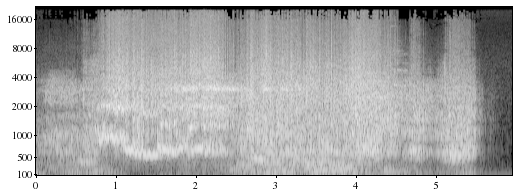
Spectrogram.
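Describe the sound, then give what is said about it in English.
Tires screech as a car brakes hard at red traffic lights. A loud, wavering squeal lasts about five seconds, then cuts off abruptly, leaving a low rumble. “Hey! Brake! The lights are red! Brake!”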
